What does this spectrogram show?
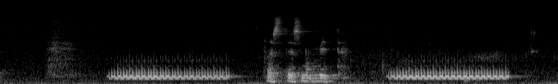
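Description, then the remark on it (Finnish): Two long ringback tones from a phone call to Kenya played on speaker, each buzzing steadily for about a second, with a short burst of talking between them. “Mä laitan tota puhelun päälle, niin katsotaan miten käy.”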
